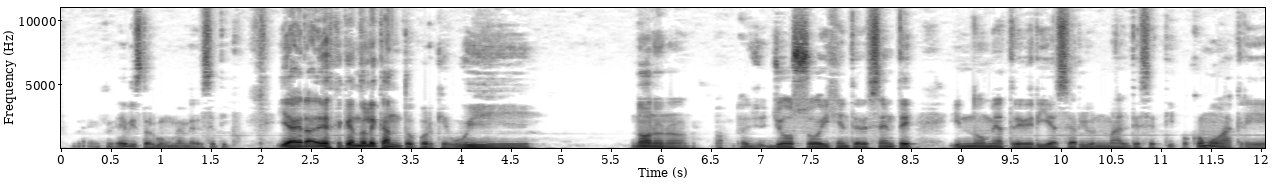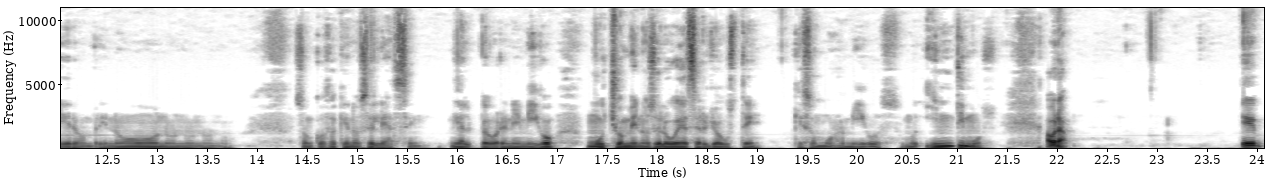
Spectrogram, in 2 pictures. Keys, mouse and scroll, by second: 1.1 click, 2.8 click, 3.2-7.4 drag, 7.5-9.0 middle drag, 9.3-12.3 drag, 12.4 click, 12.8 click, 13.8 click, 19.0-20.2 drag, 20.8-24.0 drag.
